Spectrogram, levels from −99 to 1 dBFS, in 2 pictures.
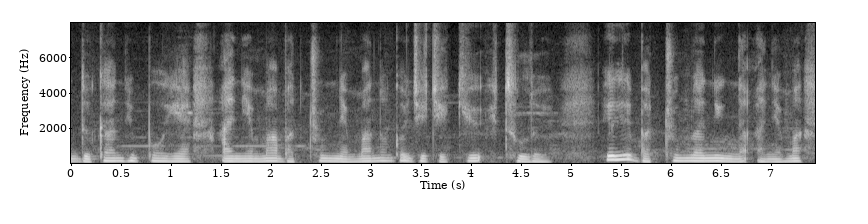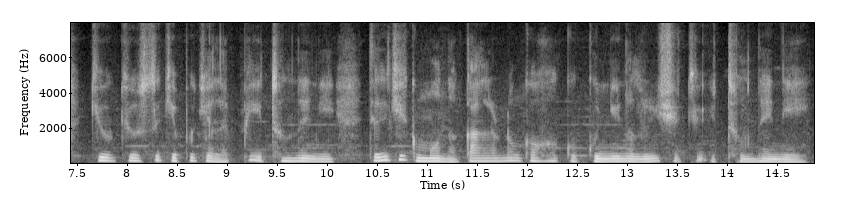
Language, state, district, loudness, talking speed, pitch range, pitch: Sumi, Nagaland, Dimapur, -19 LUFS, 135 wpm, 130-155 Hz, 145 Hz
